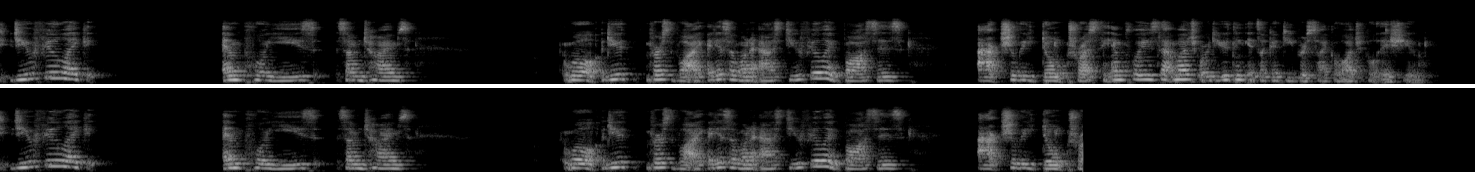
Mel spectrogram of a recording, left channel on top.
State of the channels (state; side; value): drops out; right; at 10.9 s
